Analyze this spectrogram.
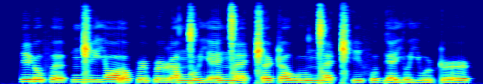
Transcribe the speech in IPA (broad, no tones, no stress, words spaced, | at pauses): iɽʊfə | ŋ͡ǁijɔɾɔ pə˞pə˞ɭʌŋ͡ǀʊ jɛŋ͡ǀæ ǁə ʈʌwuŋ͡ǀæ ǁʰifʊɡɛjʊ ju ʈə˞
